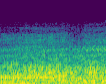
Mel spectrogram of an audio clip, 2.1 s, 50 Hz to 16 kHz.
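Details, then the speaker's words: Suzuki 1200 Bandit, warmed up, after a faulty fuel tap was found and the tap set to on: smooth, even idle with no misses, surges or rattles; owner notes it could be an intermittent fault. "Well, she sounds good though. That's very smooth."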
